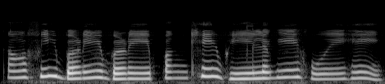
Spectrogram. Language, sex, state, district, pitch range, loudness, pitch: Hindi, female, Madhya Pradesh, Bhopal, 260-325 Hz, -18 LUFS, 285 Hz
